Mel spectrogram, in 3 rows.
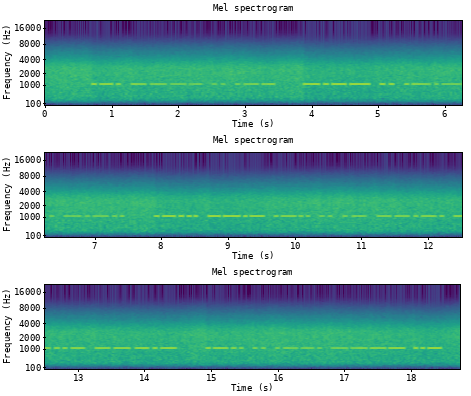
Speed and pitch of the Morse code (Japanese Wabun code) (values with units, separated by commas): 21 wpm, 1080 Hz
